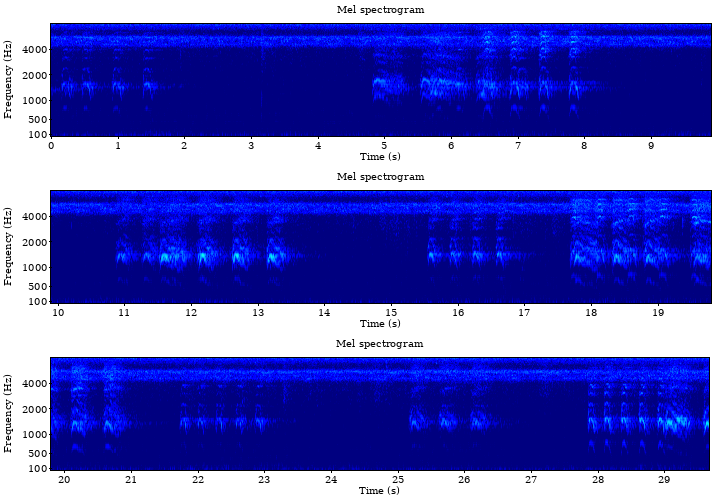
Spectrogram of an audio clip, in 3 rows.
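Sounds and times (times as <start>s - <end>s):
crow giving hoarse downslurred caws: 0.2s - 1.6s, 4.8s - 8.1s, 10.9s - 13.6s, 15.6s - 17.0s, 17.7s - 21.0s, 21.7s - 23.1s, 25.2s - 26.4s, 27.8s - 29.6s.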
